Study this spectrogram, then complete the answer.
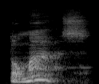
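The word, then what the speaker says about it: Tomás: But in Spanish, my name is Tomas, which is Tomas, and the A usually has a little asterisk over it. It's not a name change, it's a name pronunciation change.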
